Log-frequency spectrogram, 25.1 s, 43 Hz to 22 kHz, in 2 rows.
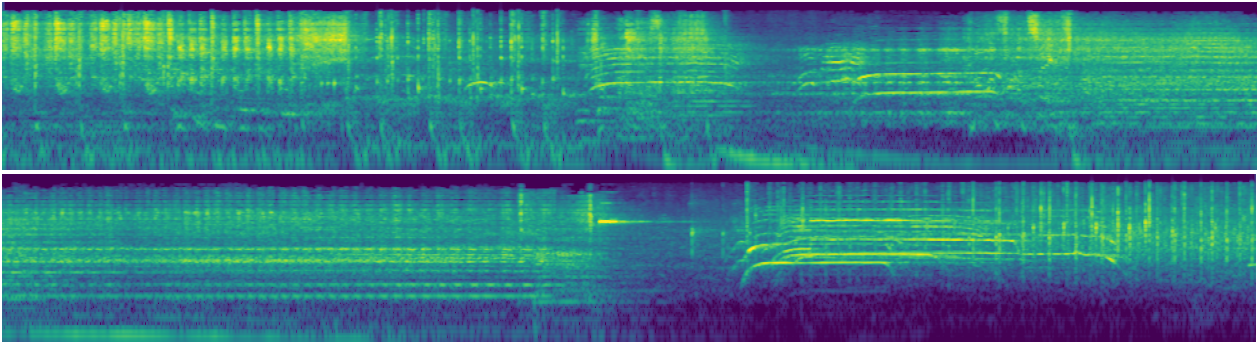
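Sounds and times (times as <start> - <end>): dance track with heavy bass: 0.0 - 8.4
audience applause: 19.4 - 25.0
audience cheering: 19.6 - 25.0.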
